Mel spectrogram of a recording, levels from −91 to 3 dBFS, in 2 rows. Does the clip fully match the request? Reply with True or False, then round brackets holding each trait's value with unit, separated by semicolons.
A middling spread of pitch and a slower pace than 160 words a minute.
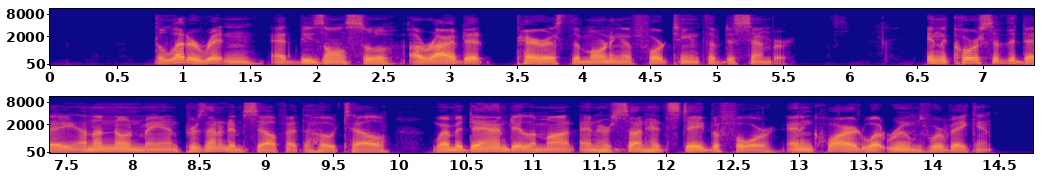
False (3.9 semitones; 185 wpm)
